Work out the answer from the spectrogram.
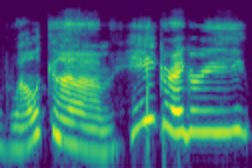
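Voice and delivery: big singsong welcome; delighted greeting. Real, not acted. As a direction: greet a newcomer as they pop in, stretched high and loud. Greeting viewers as they join live.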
